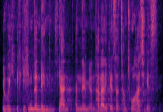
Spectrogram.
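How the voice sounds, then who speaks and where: Male pastor, middle-aged, sermon, storytelling, lively rising and falling pitch, fairly high voice. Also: racing. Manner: storytelling, conversational, rhetorical questions to the congregation.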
